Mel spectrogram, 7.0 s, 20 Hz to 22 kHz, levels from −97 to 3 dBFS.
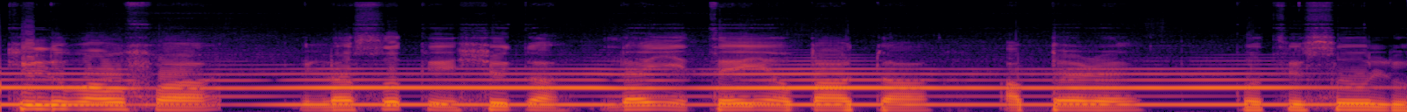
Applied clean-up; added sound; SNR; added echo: none; Wind instrument, woodwind instrument; -1 dB; none.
